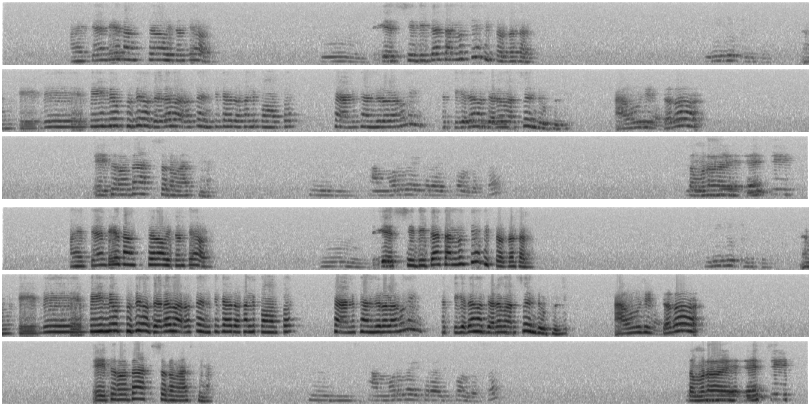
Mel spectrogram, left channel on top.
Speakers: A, on the right; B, on the right.
A: ଆଁ ହେନ୍ତିଆ ଟିକେ ତାଙ୍କେ ରହିଛନ୍ତି ଆଉ।
B: ହୁଁ।
A: ଏସି ଦି ଟା ଚାଲୁଛି ହିଟର ଟା ଚାଲୁଛି।
B: ବିଲ ଉଠୁନି।
A: ଅମିତ୍ ହେଉକି ପି ବିଲ ଉଠୁଛି ହଜାର ବାରଶହ ଏମିତି ଖାଲି ପମ୍ପ ଫ୍ୟାନ ଫ୍ୟାନ ଯୁରା ଲାଗୁନି। ହେତିକିରେ
B: ହୁଁ
A: ହଜାରେ
B: ହୁଁ
A: ବାରଷ ଏମିତି ଉଠୁଛି। ଆଉ
B: ଏ
A: ଯେତକ
B: ବାବା
A: ଏଇଥର କ ତ ଆଠଶହ ଟଙ୍କା ଆସିଥିଲା।
B: ହୁଁ ହୁଁ ଆମର ବା ଏଇଥର ଆଇଚି ପନ୍ଦରସ।
A: ତମର
B: ଏସି ଗୋଟେ
A: ଏ ଏସି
